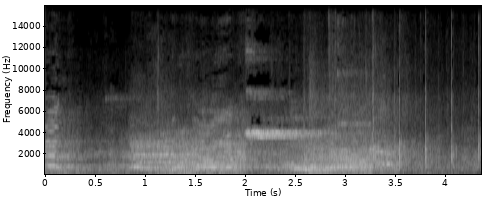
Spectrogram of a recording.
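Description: Youth basketball game in an echoing gym: spectators and players shouting, a referee's whistle blowing once briefly about halfway through, then a basketball dribbling on the gym floor near the end.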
